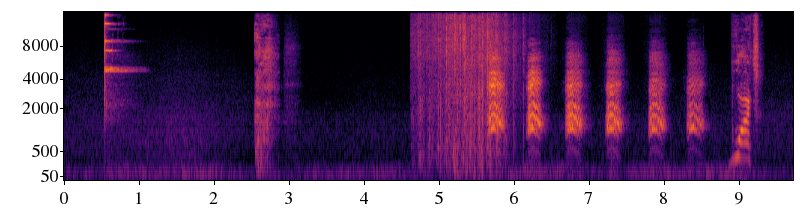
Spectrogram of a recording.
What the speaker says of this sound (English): That crow just flew off with the coin!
